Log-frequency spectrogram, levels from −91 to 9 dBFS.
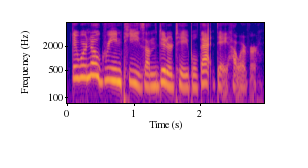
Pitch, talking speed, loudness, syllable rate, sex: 245 Hz, 245 wpm, -18 LUFS, 6.9 syllables/s, female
